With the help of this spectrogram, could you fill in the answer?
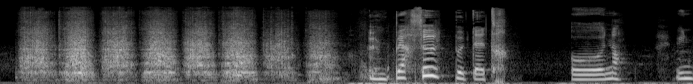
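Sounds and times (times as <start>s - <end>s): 
hand saw cutting wood: 0.0s - 3.6s
speech: 3.7s - 5.1s, 5.7s - 6.9s.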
